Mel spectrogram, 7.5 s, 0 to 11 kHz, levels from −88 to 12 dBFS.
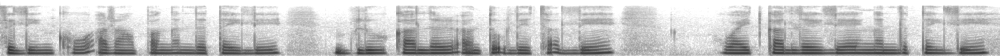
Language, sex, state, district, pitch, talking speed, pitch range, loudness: Wancho, female, Arunachal Pradesh, Longding, 180 Hz, 110 wpm, 175-190 Hz, -17 LUFS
